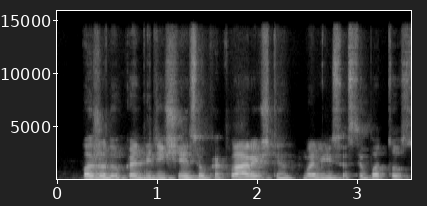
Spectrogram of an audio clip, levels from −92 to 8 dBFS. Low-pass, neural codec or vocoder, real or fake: 14.4 kHz; codec, 44.1 kHz, 7.8 kbps, DAC; fake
